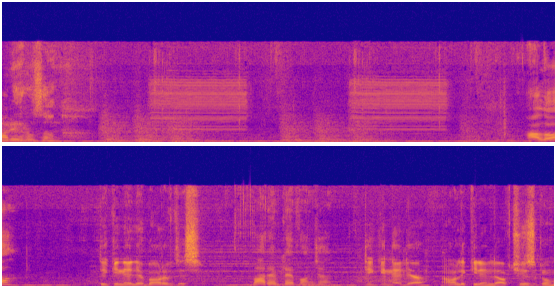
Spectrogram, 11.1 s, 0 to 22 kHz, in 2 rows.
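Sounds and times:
background music with drone: 0.0s - 11.0s
mobile phone ringing: 1.5s - 2.7s, 3.4s - 4.6s.

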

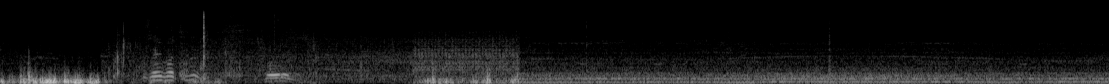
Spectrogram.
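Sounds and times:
engine idling: 3.4s - 11.0s.

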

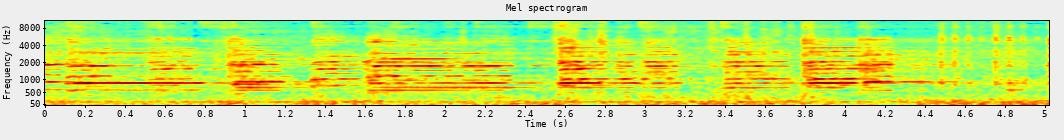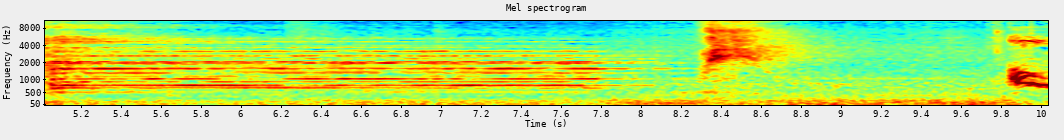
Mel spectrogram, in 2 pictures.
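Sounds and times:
short whoosh: 8.2s - 9.1s.

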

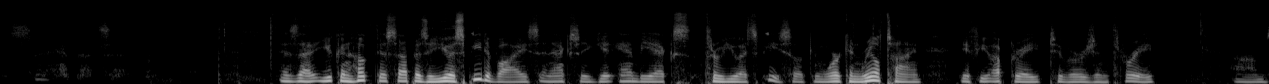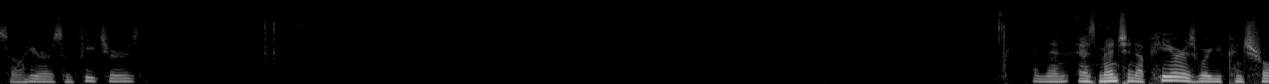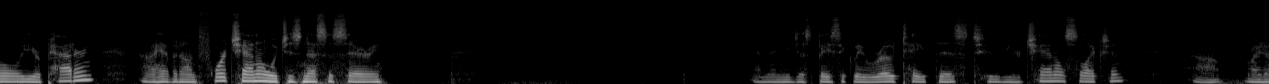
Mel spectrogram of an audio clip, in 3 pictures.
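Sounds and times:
faint clicks: 13.8s - 17.1s.

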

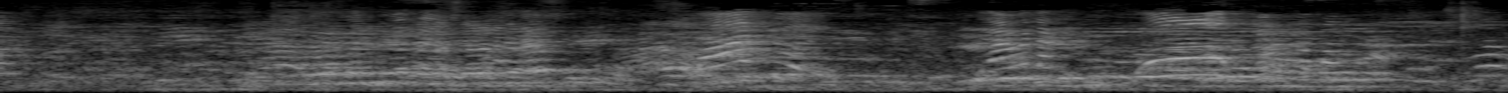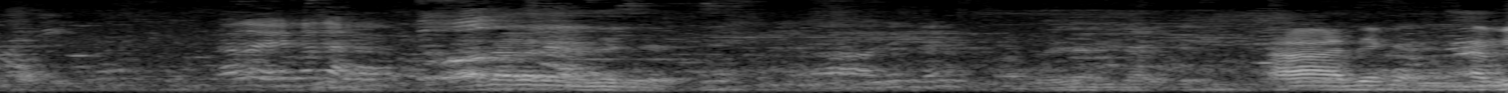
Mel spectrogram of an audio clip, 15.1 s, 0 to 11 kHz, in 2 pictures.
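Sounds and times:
children calling and talking: 0.0s - 15.0s
people chattering: 0.0s - 15.0s.

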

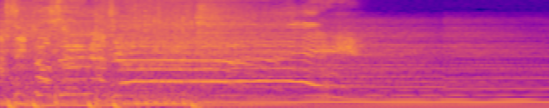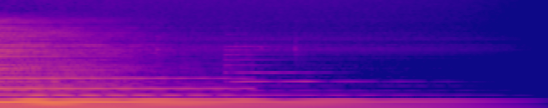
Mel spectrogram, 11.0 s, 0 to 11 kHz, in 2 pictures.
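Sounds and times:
distorted electric guitar chord: 0.0s - 10.8s.

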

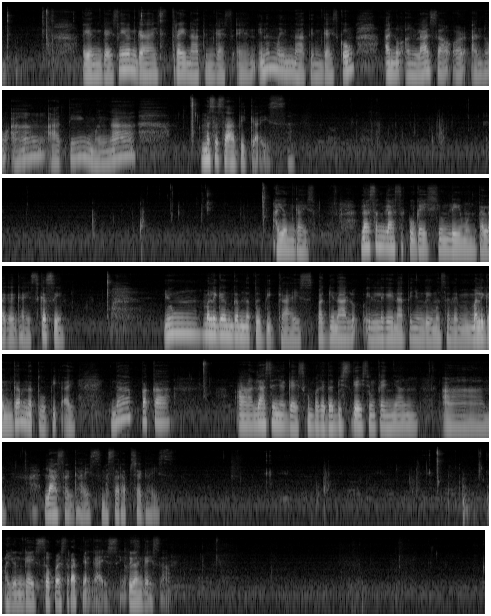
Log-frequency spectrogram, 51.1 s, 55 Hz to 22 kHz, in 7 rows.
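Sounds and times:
faint steady hum: 0.0s - 51.0s
person sipping and swallowing: 12.5s - 15.1s, 15.9s - 17.8s, 40.4s - 41.6s, 42.4s - 43.8s, 49.7s - 50.6s.

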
